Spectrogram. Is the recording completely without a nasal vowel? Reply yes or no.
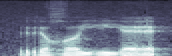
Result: yes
